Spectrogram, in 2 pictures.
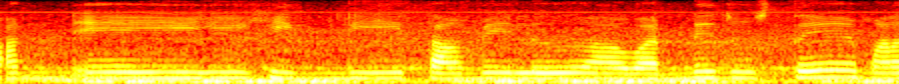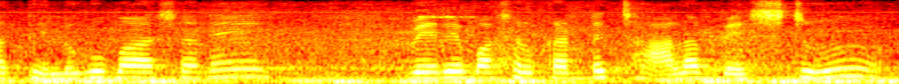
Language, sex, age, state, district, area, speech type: Telugu, female, 18-30, Telangana, Nalgonda, urban, spontaneous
